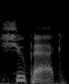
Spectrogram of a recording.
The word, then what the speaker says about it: Supak: On the mound, the big righty Trey Shupak, spells it S-U-P-A-K, pronounce it Shupak.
